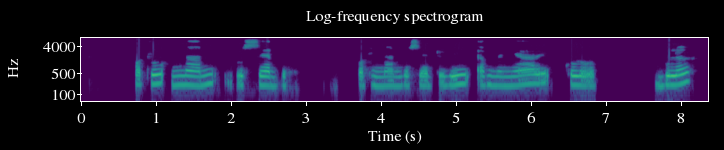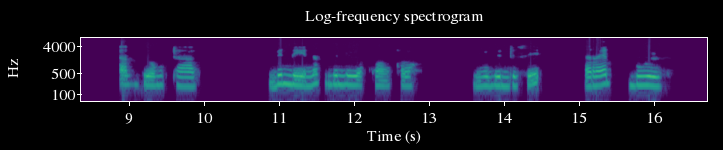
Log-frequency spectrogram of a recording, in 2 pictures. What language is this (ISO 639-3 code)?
wol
